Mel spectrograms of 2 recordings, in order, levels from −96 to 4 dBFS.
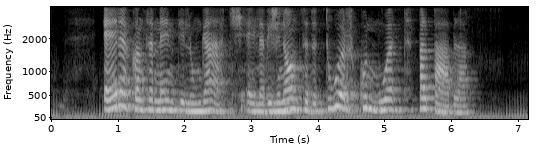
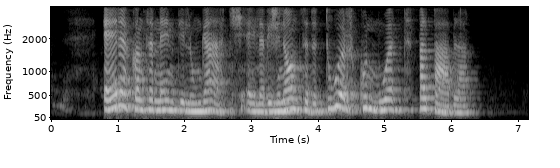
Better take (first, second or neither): second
